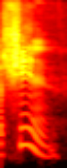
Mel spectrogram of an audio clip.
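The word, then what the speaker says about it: שׁ: 네, 이 글자는 네, 점이 어디에 붙느냐에 따라서 발음이 달라지는 거예요. 네, 점이 오른쪽에 붙어져 있을 때가 쉰. 네, 왼쪽에 있을 때가 sin.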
